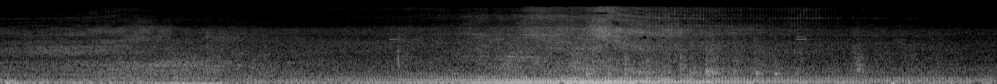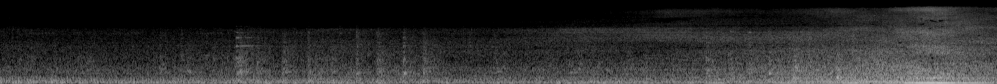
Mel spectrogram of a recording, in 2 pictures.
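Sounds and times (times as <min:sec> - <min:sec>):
heavy vehicle engine passing: 0:00.0 - 0:11.2, 0:14.6 - 0:19.9.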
